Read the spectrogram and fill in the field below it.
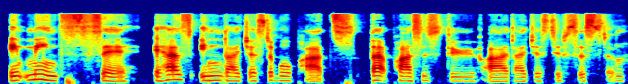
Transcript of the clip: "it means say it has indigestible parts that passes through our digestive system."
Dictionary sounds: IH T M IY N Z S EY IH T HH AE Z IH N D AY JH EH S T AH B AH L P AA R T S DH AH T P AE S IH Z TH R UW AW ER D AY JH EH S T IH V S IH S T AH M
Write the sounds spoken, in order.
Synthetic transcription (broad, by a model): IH T M IY N Z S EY IH T HH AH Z IH N D AY JH EH S T AH B AH L P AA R T S DH AH T P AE S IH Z TH R UW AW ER D AY JH EH S T IH V S IH S T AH M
